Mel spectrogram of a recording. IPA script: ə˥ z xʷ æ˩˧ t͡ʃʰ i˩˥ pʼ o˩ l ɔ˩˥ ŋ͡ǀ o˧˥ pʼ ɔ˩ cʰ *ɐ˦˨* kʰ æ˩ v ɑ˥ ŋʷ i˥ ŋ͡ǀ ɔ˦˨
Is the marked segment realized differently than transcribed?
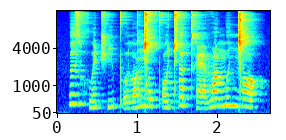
no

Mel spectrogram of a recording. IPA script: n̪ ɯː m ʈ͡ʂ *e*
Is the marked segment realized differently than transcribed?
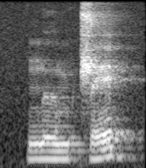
no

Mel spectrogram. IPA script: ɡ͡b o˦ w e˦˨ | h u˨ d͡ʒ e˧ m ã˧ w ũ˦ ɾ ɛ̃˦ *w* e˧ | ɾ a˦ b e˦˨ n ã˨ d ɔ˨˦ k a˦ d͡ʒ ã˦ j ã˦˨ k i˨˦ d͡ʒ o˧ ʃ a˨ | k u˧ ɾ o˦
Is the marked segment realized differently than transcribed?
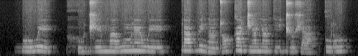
no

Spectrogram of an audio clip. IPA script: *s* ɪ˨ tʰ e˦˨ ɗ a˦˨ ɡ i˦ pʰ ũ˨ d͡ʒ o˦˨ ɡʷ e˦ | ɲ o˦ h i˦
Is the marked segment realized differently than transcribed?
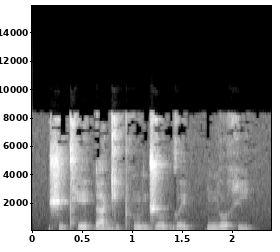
yes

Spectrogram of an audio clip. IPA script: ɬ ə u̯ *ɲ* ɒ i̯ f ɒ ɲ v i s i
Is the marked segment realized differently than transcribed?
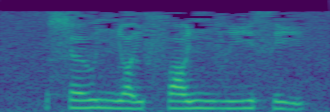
no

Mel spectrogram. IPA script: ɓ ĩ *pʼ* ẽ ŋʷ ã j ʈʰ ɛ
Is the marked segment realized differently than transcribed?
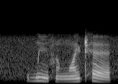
yes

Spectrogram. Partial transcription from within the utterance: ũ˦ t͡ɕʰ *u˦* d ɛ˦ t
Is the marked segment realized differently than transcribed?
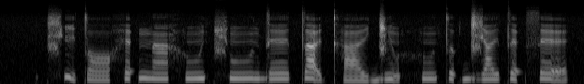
yes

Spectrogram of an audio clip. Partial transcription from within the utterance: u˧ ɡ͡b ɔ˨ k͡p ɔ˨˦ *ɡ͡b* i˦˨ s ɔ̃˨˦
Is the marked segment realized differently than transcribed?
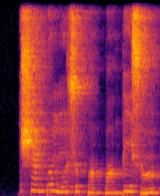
yes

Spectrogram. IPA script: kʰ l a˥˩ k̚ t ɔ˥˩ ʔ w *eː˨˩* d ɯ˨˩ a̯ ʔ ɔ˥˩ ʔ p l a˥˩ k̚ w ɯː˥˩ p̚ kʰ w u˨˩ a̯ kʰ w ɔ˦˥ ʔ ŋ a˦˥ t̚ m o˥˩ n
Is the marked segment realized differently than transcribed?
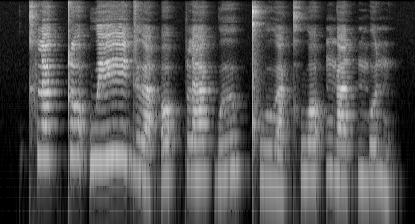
yes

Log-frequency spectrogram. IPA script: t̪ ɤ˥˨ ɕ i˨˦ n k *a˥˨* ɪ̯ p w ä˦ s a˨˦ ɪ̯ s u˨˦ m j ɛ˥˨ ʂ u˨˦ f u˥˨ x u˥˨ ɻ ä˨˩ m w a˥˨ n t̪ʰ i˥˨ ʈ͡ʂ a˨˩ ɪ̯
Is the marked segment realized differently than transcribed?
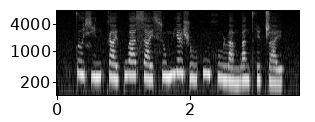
yes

